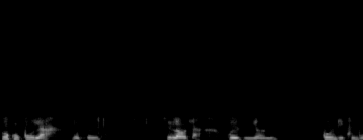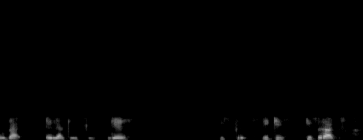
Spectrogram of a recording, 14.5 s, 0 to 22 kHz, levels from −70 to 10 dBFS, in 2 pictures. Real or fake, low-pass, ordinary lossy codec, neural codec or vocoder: fake; 3.6 kHz; none; codec, 24 kHz, 1.2 kbps, DualCodec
